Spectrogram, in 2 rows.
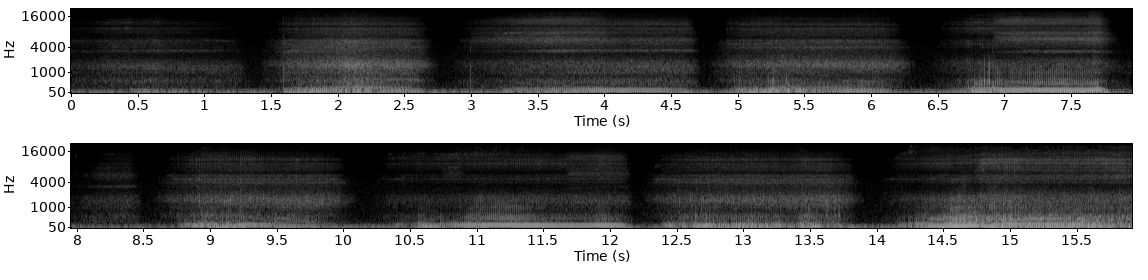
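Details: A young woman who fell asleep during a livestream snores loudly and low with a rattle on each breath in, about 16 breaths a minute, with fluttering vibration: ordinary sleep snoring.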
